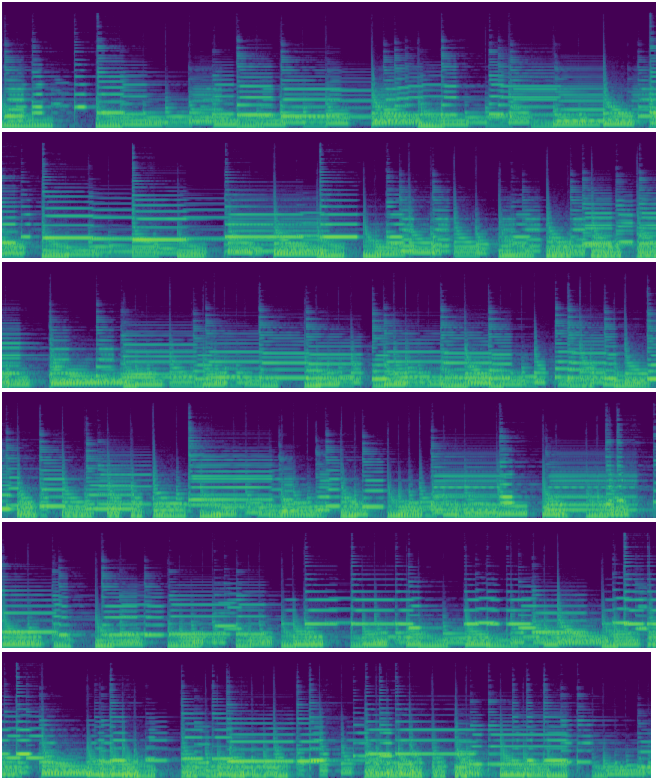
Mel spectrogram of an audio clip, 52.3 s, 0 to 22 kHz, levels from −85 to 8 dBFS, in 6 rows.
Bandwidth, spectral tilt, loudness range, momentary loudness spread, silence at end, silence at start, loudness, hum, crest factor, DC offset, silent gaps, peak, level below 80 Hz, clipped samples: 11.5 kHz; -8 dB/octave; 4 LU; 7 LU; 0 s; 0 s; -17 LUFS; none; 16 dB; under 0.1%; none; -2 dBFS; -26 dBFS; under 0.1%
